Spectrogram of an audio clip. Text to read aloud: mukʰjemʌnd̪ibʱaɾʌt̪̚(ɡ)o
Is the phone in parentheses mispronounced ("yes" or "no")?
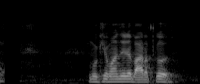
yes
